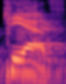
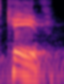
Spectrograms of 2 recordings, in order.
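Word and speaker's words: Kyiv: major cities being changed you sometimes hear of kiev that's russian and it's actually a political act now to mispronounce the capital of ukraine which is cave but they did that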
